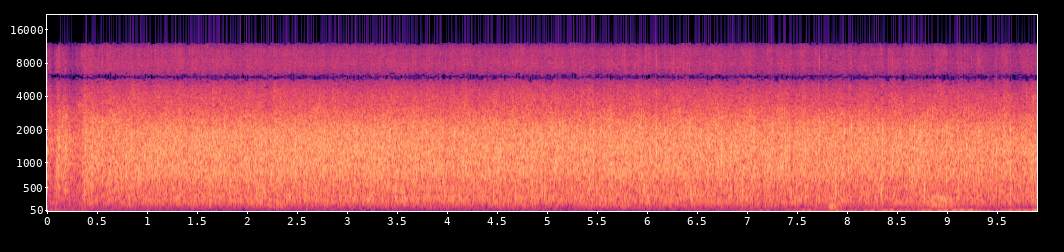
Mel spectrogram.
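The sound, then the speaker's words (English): Sustained applause from a large audience during a speech by Barack Obama on financial reforms, a dense, steady roar of clapping that stays loud and even from start to finish with no voices on top. “That is some long applause.”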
